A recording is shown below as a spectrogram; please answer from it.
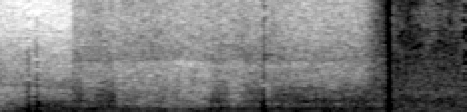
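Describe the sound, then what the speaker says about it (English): Hairspray from an aerosol can sprayed onto hair while the head is flipped upside down, one long steady hiss lasting nearly two seconds, close and fairly loud, then cutting off sharply. "spray your hairspray like upside down"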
